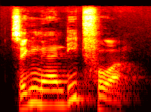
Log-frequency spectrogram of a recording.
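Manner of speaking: a lightly voiced giant's command. A narrator's reading. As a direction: order the harp to sing, gruff. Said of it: "befahl er der Harfe".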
